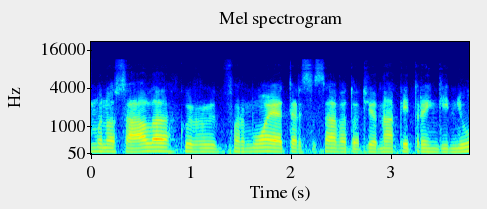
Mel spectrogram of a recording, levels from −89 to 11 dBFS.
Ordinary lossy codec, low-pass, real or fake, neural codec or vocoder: Opus, 16 kbps; 10.8 kHz; fake; codec, 24 kHz, 0.9 kbps, WavTokenizer, medium speech release version 2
